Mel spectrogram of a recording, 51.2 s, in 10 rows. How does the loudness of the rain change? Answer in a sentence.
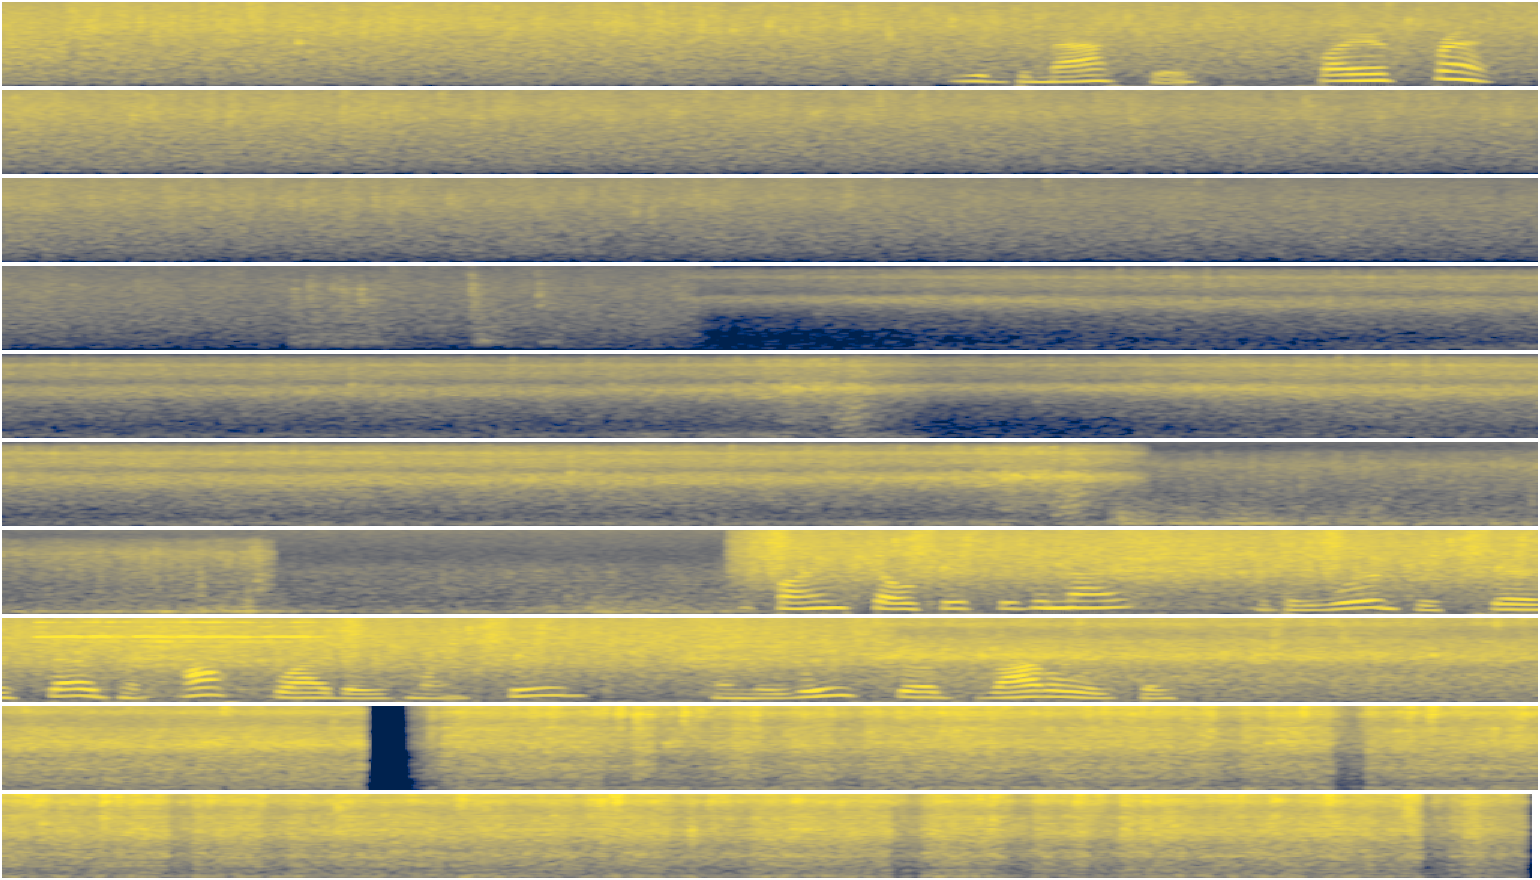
The loudness of the rain goes down, then up.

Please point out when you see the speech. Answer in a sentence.
You can hear the speech from 3.2 to 5.0 s and from 33.2 to 39.8 s.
